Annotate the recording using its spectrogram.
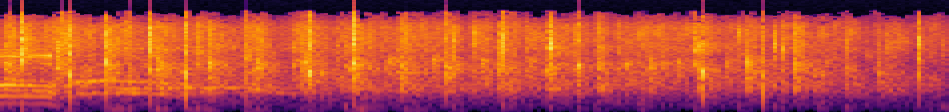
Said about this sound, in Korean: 국민TV 시사 토크 만마이스 여러분의 힘찬 박수와 함께 시작하겠습니다.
